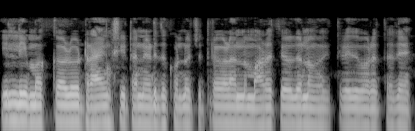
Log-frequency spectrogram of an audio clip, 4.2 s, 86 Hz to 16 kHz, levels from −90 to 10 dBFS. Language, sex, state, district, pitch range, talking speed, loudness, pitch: Kannada, male, Karnataka, Koppal, 110-115 Hz, 160 wpm, -19 LUFS, 115 Hz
